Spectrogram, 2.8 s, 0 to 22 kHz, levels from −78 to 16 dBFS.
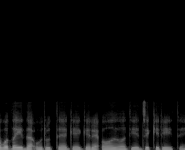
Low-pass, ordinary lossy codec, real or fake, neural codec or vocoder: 7.2 kHz; none; fake; codec, 16 kHz, 0.3 kbps, FocalCodec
